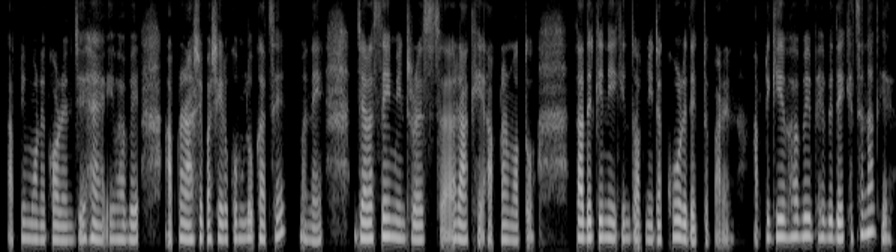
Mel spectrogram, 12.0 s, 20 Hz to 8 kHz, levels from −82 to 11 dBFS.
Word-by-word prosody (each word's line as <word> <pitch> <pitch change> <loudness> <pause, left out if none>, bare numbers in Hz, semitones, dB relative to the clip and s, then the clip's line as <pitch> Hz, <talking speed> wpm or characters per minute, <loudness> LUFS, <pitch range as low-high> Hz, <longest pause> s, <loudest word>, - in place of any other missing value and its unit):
আপনি 190 - -7
মনে 175 -1 -1
করেন 165 -1 +1
যে - - 0
হ্যাঁ, 175 -3 +3
এভাবে 175 -1 0 0.5
আপনার 190 -2 +1
আশেপাশে 185 0 -1
এরকম 180 +1 -2
লোক - - -1
আছে। 205 - -3 0.3
মানে 170 -4 -3 0.6
যারা 190 -1 +7
সেইম 215 0 +5
ইন্টারেস্ট 180 -1 0
র - - +1 0.3
রাখে 170 +1 0 0.2
আপনার 180 -1 -2
মতো। 160 +4 -4 0.6
তাদেরকে 195 +1 +5
নিয়ে 190 -1 +2
কিন্তু 185 +1 -5
আপনি 180 - -9
এটা 175 0 -1
করে 200 -2 +5
দেখতে 155 +1 -7
পারেন। - - -6 0.3
আপনি 220 - -7
কি 210 - +3
এভাবে 210 +2 +2
ভেবে 200 0 0
দেখেছেন 205 +5 0
আগে? 270 - -4
185 Hz, 165 wpm, -23 LUFS, 175-200 Hz, 0.6 s, যারা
